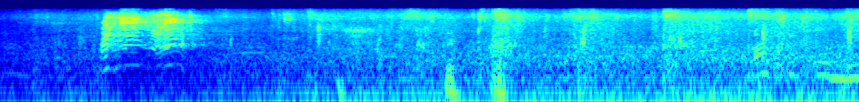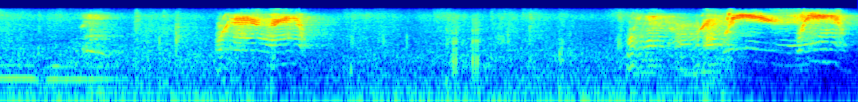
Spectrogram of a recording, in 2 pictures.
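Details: Hungry captive otters in an indoor enclosure at Hamburg Zoo, Germany, anticipating feeding time, giving very high-pitched, thin squealing bursts, loudest near the middle and end, over a busy, noisy background hiss.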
